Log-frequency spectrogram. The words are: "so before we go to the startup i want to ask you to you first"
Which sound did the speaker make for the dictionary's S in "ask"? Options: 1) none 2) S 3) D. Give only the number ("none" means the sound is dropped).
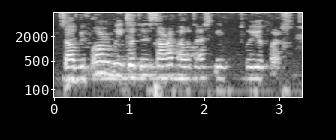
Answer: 2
